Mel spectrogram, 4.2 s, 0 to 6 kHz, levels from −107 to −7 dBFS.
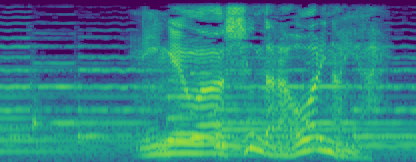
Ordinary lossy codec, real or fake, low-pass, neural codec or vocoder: none; real; 5.4 kHz; none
